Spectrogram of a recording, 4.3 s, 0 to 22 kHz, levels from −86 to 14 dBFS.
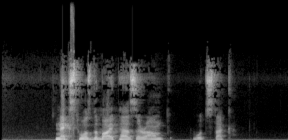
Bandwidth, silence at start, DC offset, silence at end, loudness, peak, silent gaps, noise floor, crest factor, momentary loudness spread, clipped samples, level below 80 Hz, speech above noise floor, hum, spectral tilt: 15.5 kHz; 0.85 s; under 0.1%; 0.85 s; -13 LUFS; 0 dBFS; none; -49 dBFS; 18 dB; 19 LU; 0.1%; -46 dBFS; 35 dB; none; -3.5 dB/octave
